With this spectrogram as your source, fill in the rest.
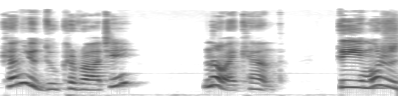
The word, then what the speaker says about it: karate: Слово karate в английском читается именно так. Это по-русски карате, а они говорят karate, то есть ударение на второе А.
